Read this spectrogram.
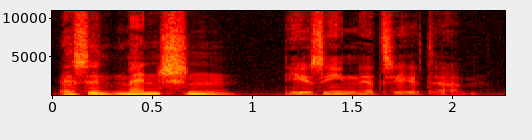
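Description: An actor playing a sceptical West German individualist in a radio play, probing and arguing insistently. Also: male voice, mid-range voice, wildly swooping pitch, brisk, pushed and bright, no echo. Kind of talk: mid-20th-century German radio play dialogue.

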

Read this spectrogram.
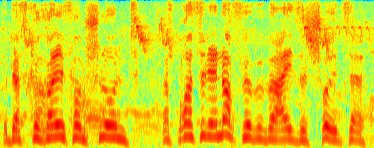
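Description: A rabble-rousing villager in a radio drama. His voice is high, pressing and confrontational, against clear background noise. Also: a little slow. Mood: agitated. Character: insistent, rabble-rousing villager demanding action. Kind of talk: German radio drama acting.

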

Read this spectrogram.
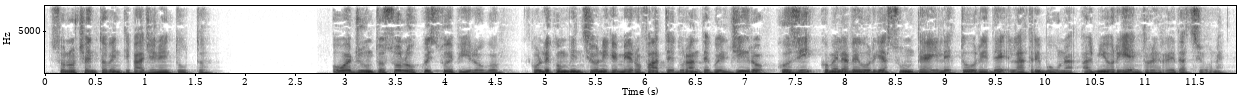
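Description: An earnest journalist of the 1890s voiced by a male actor recounts his travels as scripted documentary narration. His delivery is measured and literary, with a middling pitch for a man. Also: breathy edge, lightly acted. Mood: reflective, somber.

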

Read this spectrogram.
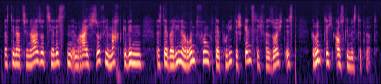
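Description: A woman with a deep, mellow voice reads from a script for a radio feature. She sounds formal and precise. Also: a little fast, hardly any pauses. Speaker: reader of quoted press texts. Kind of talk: scripted reading.

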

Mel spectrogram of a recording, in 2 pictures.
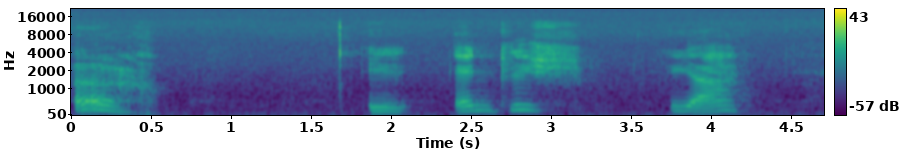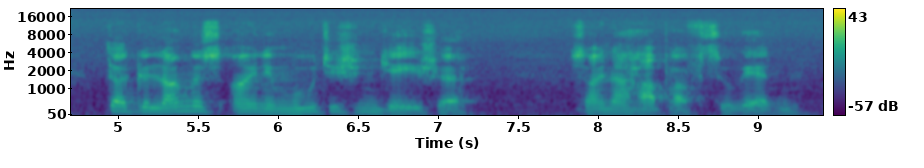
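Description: An actor playing a middle-aged, self-important, flustered mayor, telling a story dramatically with hesitations in a 1950s radio play. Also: male voice, a little high, slow pace, pauses often. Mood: agitated, relieved. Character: flustered, self-important small-town German mayor recounting a scandal.

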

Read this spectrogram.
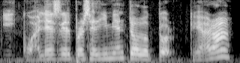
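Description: A man playing a calm, practical, reassuring man with a measured delivery in an amateur radio drama. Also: high voice, clear, resonant tone. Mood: concerned.

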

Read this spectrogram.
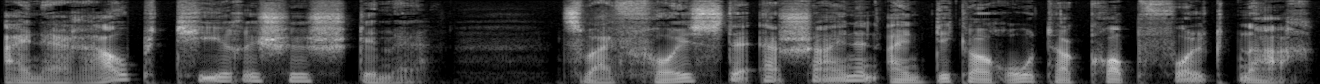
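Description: A man's voice: fairly low pitch, big pitch swings, takes it slowly, gravelly, dry recording, clean studio sound, full character voice. A man narrating a literary radio play in a precise, wry, dramatic storytelling manner.

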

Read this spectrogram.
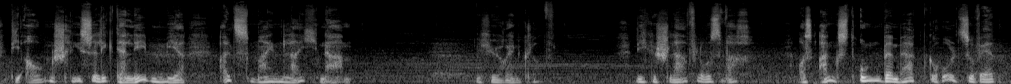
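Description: An actor in a radio play as a morbid, clinging, sleepless man, brooding and insistent, often hushed. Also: medium pitch, vocal fry, a little hiss or hum, heavily acted. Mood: fearful, pleading. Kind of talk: intimate radio play monologue. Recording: studio radio drama, faint music.

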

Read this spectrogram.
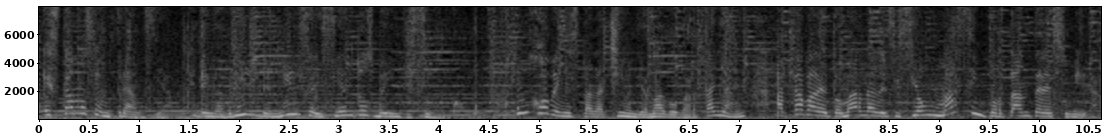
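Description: A woman narrating a radio drama in a scripted storytelling style with deliberate emphasis. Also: a little high, big pitch swings, over music.

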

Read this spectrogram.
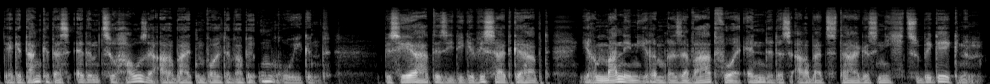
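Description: A man narrating a scripted radio drama in a measured, literary storytelling manner, with a deep, husky voice. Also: a bit bright, no room sound, studio quality.

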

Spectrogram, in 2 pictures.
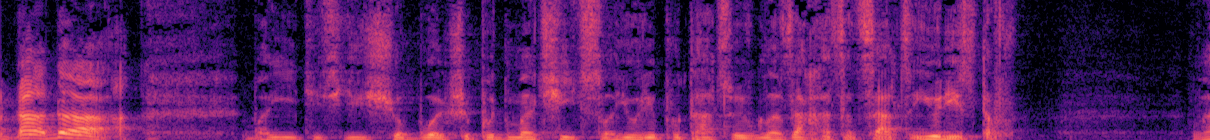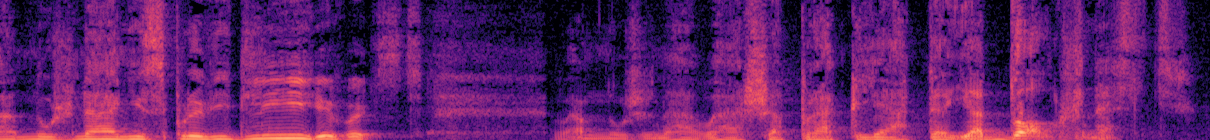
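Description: A hard-driving political operator in a vintage-style radio play. The voice is mid-pitched, rough and creaky, and the delivery is commanding and rhetorical, with a scornful edge. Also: male voice, full character voice. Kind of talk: Soviet-era radio drama acting.

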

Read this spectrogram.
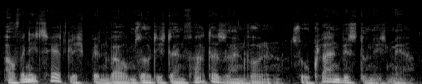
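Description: An actor playing a gruff but tender, brooding old man in a literary radio play, reflective and patronising. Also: very deep voice, big pitch swings, a little fast, darkish tone, exaggerated voice. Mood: tender, chiding. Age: older. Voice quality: husky, gravelly.

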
